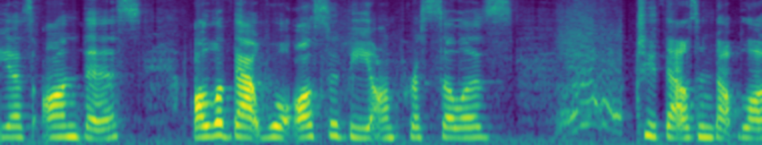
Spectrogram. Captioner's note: zipper vibrates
